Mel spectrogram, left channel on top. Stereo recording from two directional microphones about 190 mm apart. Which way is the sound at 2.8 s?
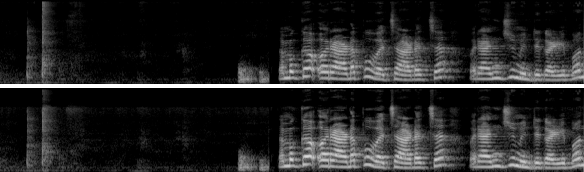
20° right (ahead or behind).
